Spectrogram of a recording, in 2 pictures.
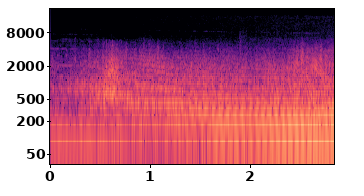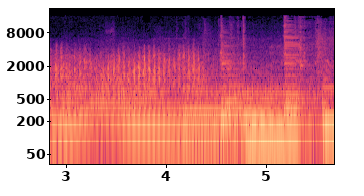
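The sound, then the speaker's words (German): A propeller airplane, the Pan Am flight from Miami, arriving at the airport of Havana, Cuba, in 1928; its droning engine hum builds steadily louder with layered buzzing harmonics and a rising, wavering tone near the end. “Auf dem Flughafen von Havanna begrüßt ein freundlicher Mann in einem zerknitterten Leinenanzug die Passagiere des Pan Am-Flugs von Miami.”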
